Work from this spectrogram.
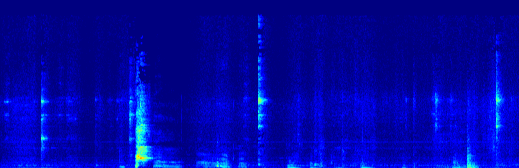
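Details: Chihuahua; whine; demanding attention and petting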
